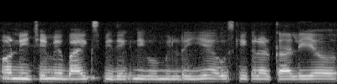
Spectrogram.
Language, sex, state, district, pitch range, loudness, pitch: Hindi, male, Chhattisgarh, Raipur, 130-135 Hz, -15 LUFS, 130 Hz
